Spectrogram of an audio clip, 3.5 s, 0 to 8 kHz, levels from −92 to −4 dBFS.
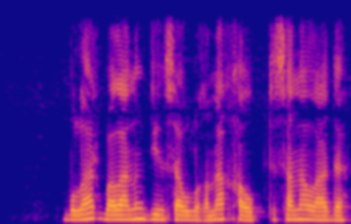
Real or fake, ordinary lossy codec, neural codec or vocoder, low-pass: real; none; none; 7.2 kHz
